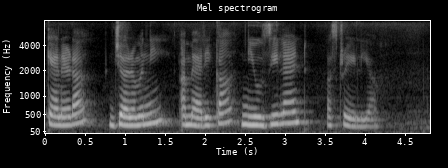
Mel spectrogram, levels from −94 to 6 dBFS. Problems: none marked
